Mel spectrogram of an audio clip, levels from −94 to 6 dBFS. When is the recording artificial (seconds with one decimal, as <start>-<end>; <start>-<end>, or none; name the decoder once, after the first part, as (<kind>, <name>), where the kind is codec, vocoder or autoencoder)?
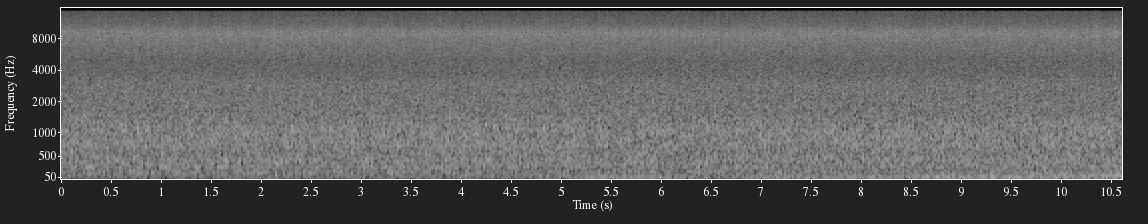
0.0-2.2 (vocoder, BigVGAN v2); 3.3-8.9; 9.8-10.6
